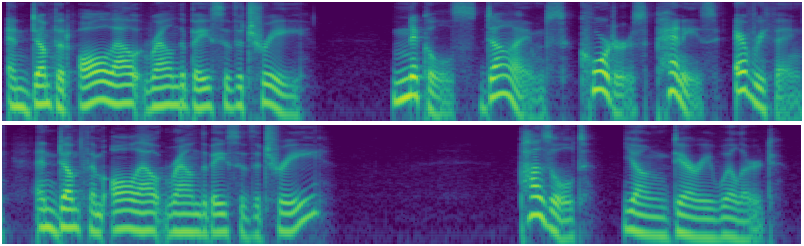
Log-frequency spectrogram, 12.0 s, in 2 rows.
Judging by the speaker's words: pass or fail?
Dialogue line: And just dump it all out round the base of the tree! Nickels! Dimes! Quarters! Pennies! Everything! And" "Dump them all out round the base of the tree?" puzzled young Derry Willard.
fail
